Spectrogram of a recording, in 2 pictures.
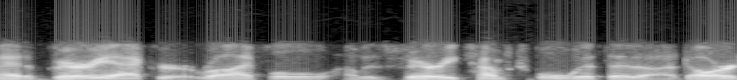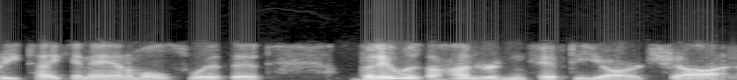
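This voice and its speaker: Here a man speaks at a moderate pace and medium pitch. His is an unremarkable speaking voice. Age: 60s. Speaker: hunter and outdoor writer. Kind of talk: casual interview. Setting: podcast interview.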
